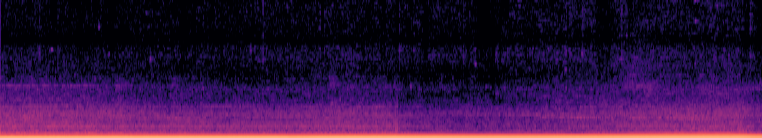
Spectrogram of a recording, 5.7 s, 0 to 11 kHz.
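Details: Ashley LF 18 V400 18-inch subwoofer after burnt voice coil replaced with a 2 saff coil: low-frequency test sweep from about 20–25 Hz gives a clean, deep rising tone with no buzz, rattle or scraping.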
